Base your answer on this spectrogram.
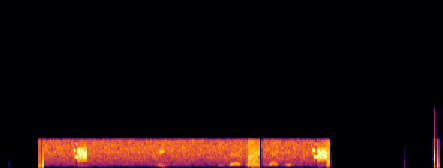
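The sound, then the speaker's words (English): A burst of harsh, tinny radio static switches on abruptly, hisses steadily for about four seconds with a few louder crackles, then cuts off, followed by a faint click. “Who's that radio static?”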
